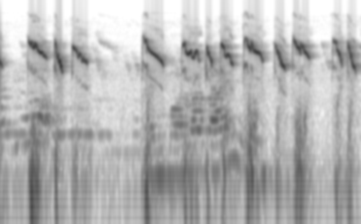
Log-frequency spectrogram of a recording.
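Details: Oriental white-eye (pleci) giving 'nembak' rapid-fire song with ciblek-style phrasing: crisp high down-slurred whistled notes in quick runs, a short pause after the first three, then a rapid string of about ten more.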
